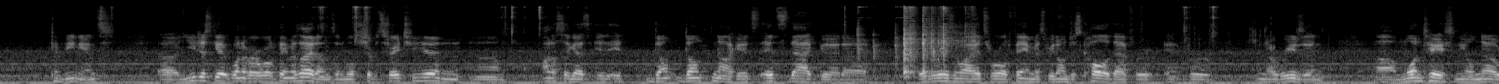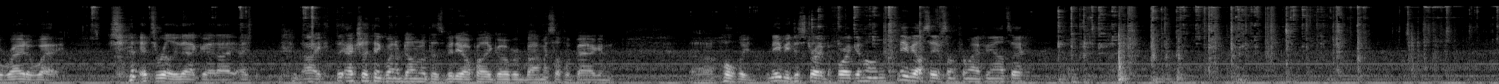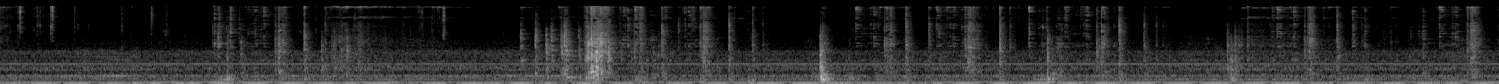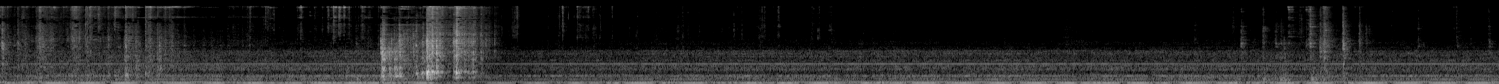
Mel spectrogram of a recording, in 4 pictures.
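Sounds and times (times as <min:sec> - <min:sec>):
steady machine hum: 0:00.0 - 0:59.9
coins clinking and clattering: 0:08.5 - 0:09.8, 0:25.6 - 0:34.6, 0:35.2 - 0:37.7, 0:38.5 - 0:41.7, 0:42.3 - 0:53.4.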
